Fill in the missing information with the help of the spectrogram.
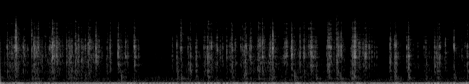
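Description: Short-nailed fingertips type rapidly on a full-size black plastic computer keyboard with a hollow plastic body, seen close up. A dense, continuous run of short, crisp plastic clicks and clacks, bright around 2 kHz, sits over a steady low hum.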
